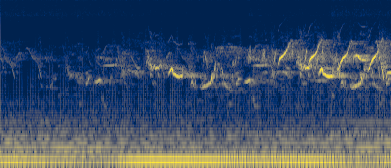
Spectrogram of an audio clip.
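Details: Ambient electronic music with steady low droning tones, layered sustained harmonics and wavering, gliding high synthesizer lines; no animal voices.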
